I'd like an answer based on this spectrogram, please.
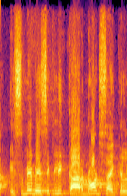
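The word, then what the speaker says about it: Carnot: ये हमारी कार्नोट cycle बनती, चारों प्रोसेस मिल करके एक कार्नोट साइकिल बनती। मतलब कार्नो बोलते हैं वैसे तो, कार्नो टी साइलेंट रहता है, पर मेरे मुंह से तो कार्नोट ही निकलता है।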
